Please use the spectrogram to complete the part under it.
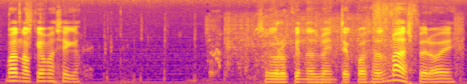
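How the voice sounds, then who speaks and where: A young man giving chatty gameplay commentary, talking to himself, swearing at the game and breaking into sudden yells. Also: medium pitch, moderate pace, slight background noise. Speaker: let's play gamer.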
